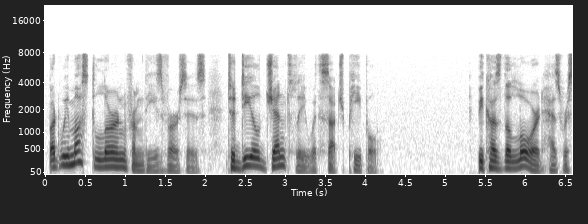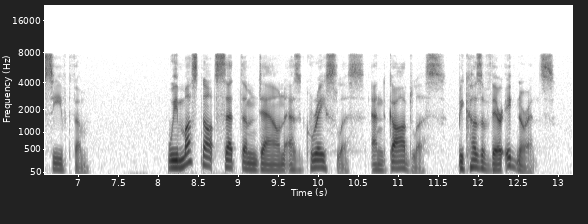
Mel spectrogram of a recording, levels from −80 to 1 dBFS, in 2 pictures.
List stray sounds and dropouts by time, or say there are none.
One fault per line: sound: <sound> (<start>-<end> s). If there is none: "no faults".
no faults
